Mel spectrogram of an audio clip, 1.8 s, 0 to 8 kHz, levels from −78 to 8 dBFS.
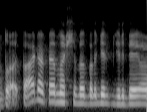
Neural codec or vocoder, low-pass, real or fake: autoencoder, 22.05 kHz, a latent of 192 numbers a frame, VITS, trained on one speaker; 7.2 kHz; fake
